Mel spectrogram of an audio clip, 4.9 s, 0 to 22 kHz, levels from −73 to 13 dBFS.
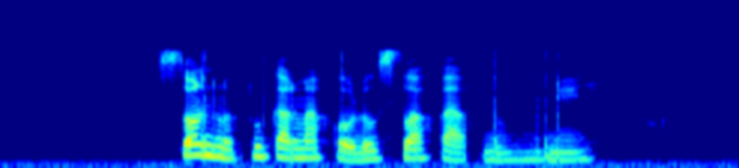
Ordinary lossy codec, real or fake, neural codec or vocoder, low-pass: AAC, 48 kbps; fake; autoencoder, 22.05 kHz, a latent of 192 numbers a frame, VITS, trained on many speakers; 7.2 kHz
